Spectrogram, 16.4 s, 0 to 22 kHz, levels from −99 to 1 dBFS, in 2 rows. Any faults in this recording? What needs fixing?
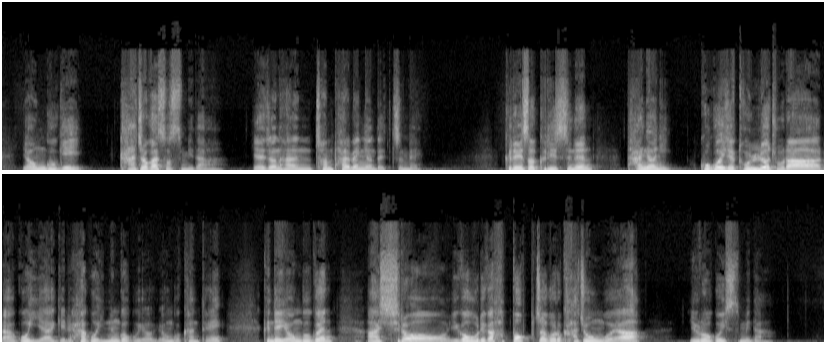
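A call bitrate drop runs from 3.29 s to 7.57 s. The speech turns rough and watery, sounding coarsest for about 3.4 s within that span, which points to the encoder falling from roughly 32 kbps to about 17 kbps after the bandwidth estimate fell. With fewer bits, the codec quantises the spectrum more coarsely. A spectrogram would show sparser, patchier harmonic detail across those seconds, while the waveform envelope stays largely unchanged. To prevent it, ensure stable network capacity or set a higher minimum encoder bitrate so the call does not starve the codec.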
